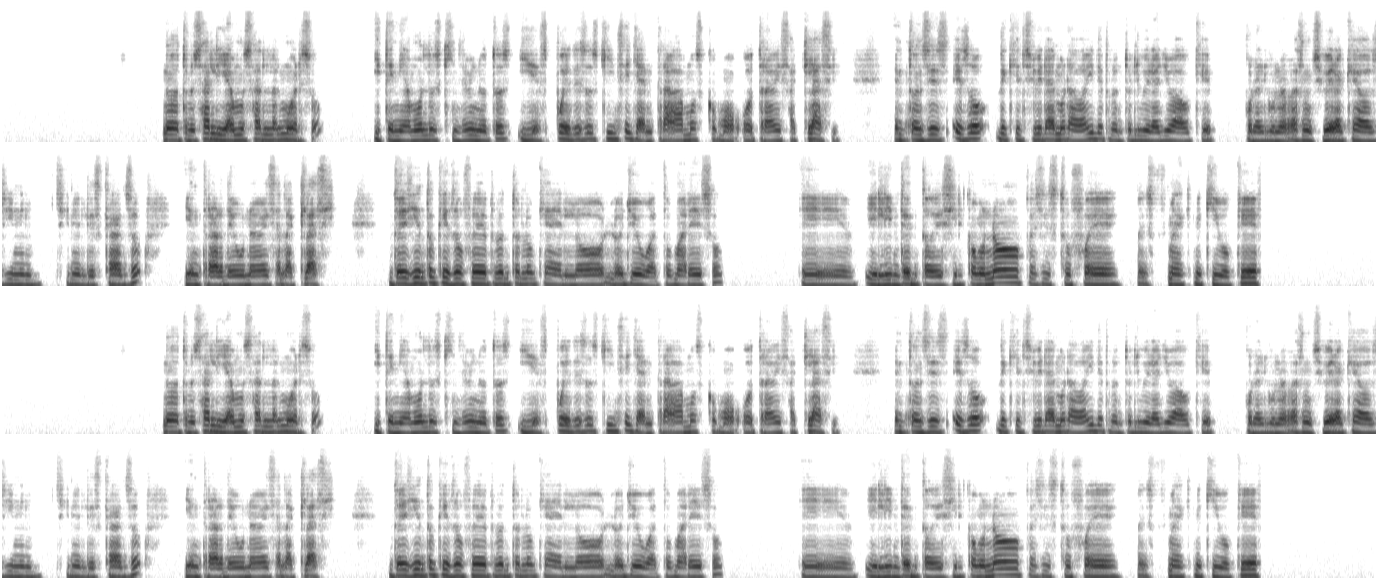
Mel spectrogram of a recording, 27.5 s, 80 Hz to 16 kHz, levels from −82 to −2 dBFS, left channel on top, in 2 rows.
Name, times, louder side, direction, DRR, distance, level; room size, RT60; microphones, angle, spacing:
voice 1, 1.6-3.2 3.7-12.1 12.4-21.0 21.7-26.3, left 2 dB, 35° left, 3.6 m, -27 dB
open air
head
